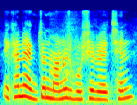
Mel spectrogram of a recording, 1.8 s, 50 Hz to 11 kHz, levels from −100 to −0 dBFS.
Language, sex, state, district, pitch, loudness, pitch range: Bengali, female, West Bengal, Alipurduar, 275 Hz, -15 LUFS, 245-295 Hz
